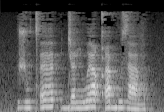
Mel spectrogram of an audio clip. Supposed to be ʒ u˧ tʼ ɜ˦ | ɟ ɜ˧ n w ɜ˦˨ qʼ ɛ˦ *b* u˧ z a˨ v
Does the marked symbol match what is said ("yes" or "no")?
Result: yes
